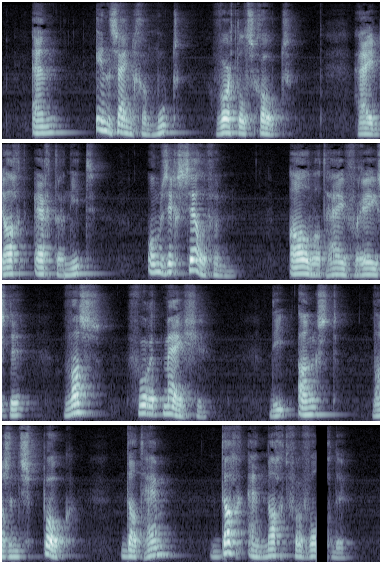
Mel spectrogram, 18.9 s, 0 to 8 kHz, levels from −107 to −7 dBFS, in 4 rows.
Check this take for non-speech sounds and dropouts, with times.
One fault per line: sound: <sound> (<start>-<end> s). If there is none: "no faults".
sound: dropout (18.1-18.2 s)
